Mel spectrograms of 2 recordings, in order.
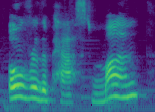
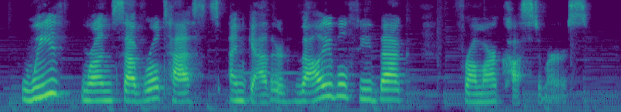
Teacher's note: Intonation goes down right before the period, and it goes up right before the comma.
